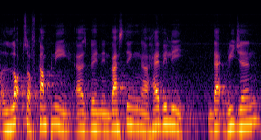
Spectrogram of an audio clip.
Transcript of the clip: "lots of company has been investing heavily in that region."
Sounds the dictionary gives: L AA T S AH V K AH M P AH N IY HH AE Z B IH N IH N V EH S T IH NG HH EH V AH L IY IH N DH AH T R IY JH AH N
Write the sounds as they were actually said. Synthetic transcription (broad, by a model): L AA T S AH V K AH M P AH N IY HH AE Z B IH N IH N V EH S T IH NG HH EH V AH L IY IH N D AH T R IY JH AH N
